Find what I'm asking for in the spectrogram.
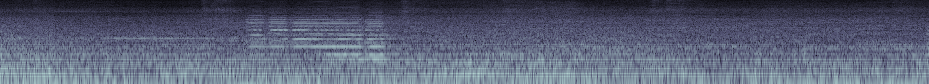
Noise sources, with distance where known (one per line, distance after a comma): engine of unclear size, near
car horn, near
